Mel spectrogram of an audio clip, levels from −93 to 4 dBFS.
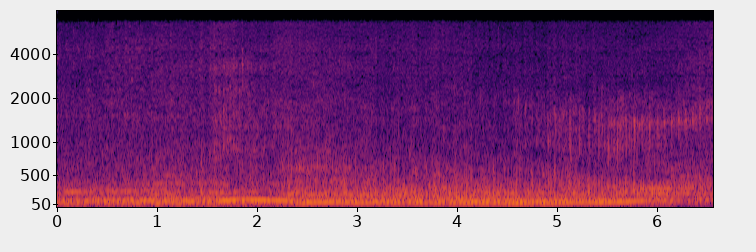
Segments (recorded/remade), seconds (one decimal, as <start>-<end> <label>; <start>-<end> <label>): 0.0-1.0 recorded; 1.0-4.0 remade; 4.0-4.5 recorded; 4.5-6.6 remade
